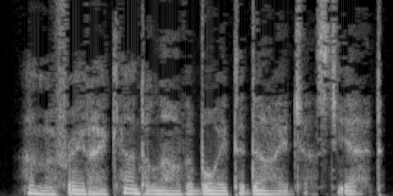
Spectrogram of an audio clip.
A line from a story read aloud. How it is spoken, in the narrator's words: he murmured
